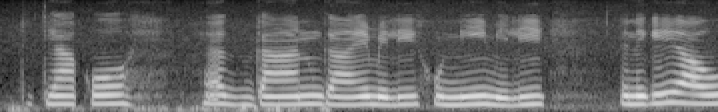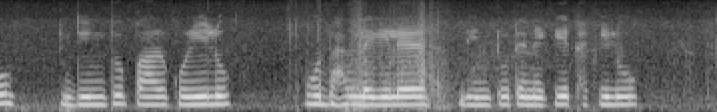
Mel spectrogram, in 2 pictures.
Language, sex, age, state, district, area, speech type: Assamese, female, 18-30, Assam, Lakhimpur, rural, spontaneous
